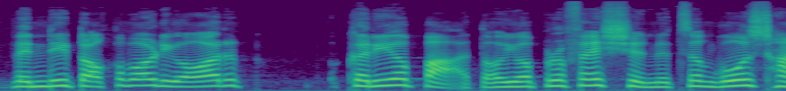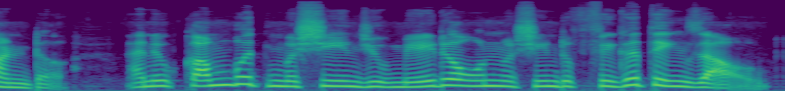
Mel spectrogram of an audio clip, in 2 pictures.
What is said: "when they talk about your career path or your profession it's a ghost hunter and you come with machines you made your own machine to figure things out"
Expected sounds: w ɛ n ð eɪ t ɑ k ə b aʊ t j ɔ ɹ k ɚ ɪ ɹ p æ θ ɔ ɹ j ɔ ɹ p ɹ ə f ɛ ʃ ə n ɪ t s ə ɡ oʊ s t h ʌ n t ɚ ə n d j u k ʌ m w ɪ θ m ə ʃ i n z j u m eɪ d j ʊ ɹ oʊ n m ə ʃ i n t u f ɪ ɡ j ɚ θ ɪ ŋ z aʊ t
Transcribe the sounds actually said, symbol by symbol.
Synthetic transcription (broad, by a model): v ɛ n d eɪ t ɑ k ə b aʊ t j ɔ ɹ k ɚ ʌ ɹ p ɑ t ɔ ɹ j ɔ ɹ p ɹ ə f ɛ ʃ ə n ɪ t s ə ɡ oʊ s t h ʌ n t ɚ ə n d j u k ʌ m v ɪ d m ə ʃ i n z j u m eɪ d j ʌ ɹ oʊ n m ə ʃ i n t u f ɪ ɡ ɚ t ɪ ŋ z aʊ t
